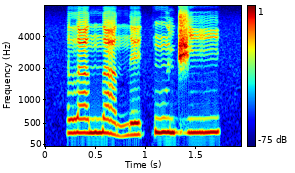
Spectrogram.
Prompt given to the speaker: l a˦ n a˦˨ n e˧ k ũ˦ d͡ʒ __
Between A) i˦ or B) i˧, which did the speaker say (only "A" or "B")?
A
